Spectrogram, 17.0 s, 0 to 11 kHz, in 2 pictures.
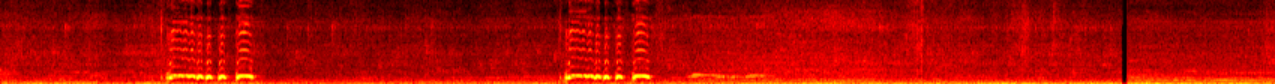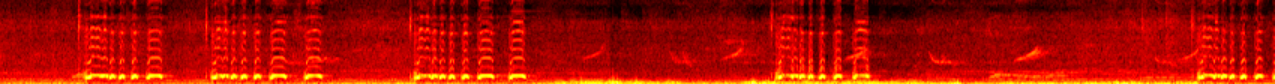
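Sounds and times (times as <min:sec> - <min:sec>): dove cooing: 0:01.0 - 0:01.8, 0:03.7 - 0:05.4, 0:09.0 - 0:12.2, 0:13.6 - 0:14.4, 0:16.4 - 0:17.0
low rumble: 0:12.0 - 0:16.6.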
